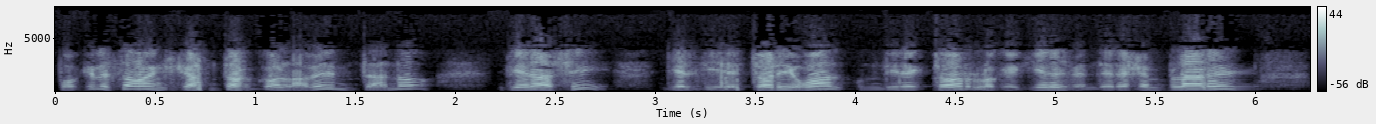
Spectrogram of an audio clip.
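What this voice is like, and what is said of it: Usual voice. Nothing is said of it.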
